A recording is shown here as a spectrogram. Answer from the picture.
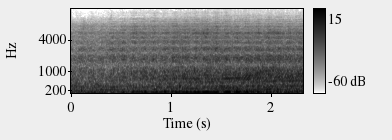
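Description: USRA stock car V8 engines running steadily as the field circles the dirt oval, slowing under a caution.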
